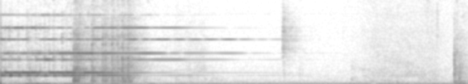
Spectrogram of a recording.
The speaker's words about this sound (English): I got a phone call coming in here. Hold on.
